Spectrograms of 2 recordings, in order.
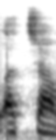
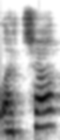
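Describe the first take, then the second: First: Falling "oh, I see" tone; just finding out. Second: Higher, rising challenge; threatening. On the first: Teacher demonstrates learning something she didn't know, realizing. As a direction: say it as news just sinking in. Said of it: "मुझे वो ज्ञान नहीं था और मुझे अभी पता चला". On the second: Teacher shows a word turned into a threat, menacing. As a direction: raise it into a "oh, is that so?" threat. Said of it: "मतलब एक धमकी वाला". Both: Shown as a demonstration.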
